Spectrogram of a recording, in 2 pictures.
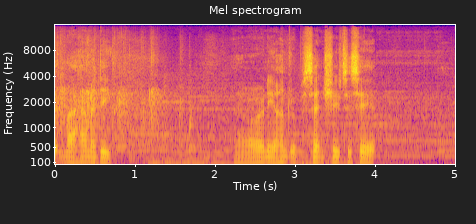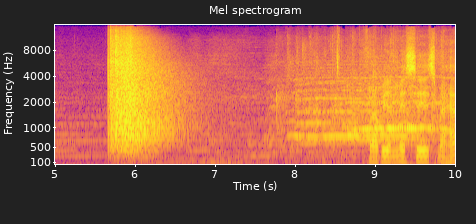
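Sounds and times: pistol shot ringing in hall: 0:05.7 - 0:06.9.

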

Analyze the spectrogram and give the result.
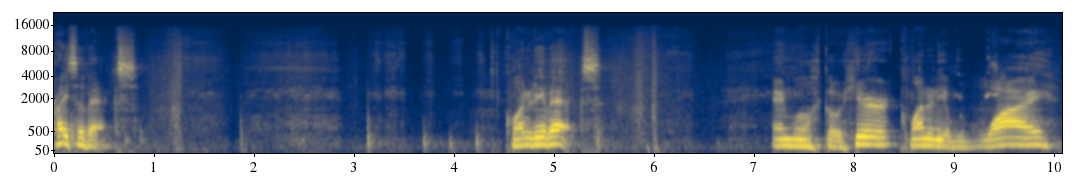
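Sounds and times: marker rubbing on whiteboard: 0:01.3 - 0:05.4.

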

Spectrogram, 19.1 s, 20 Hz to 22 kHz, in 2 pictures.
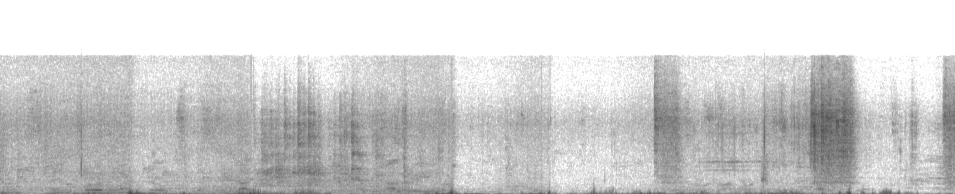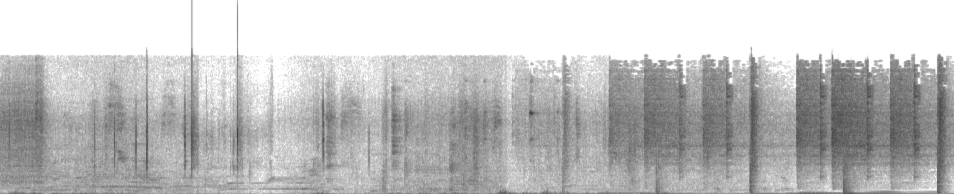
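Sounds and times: wind rumble on microphone: 0:00.0 - 0:11.6, 0:12.6 - 0:16.8
people talking indistinctly: 0:06.6 - 0:19.0.

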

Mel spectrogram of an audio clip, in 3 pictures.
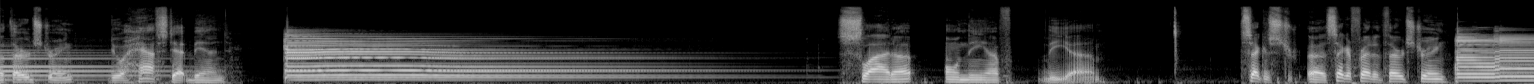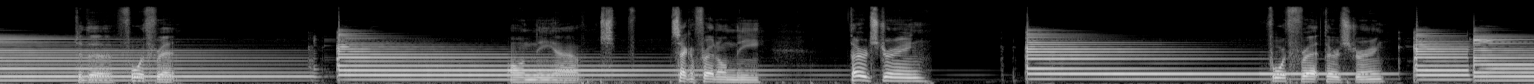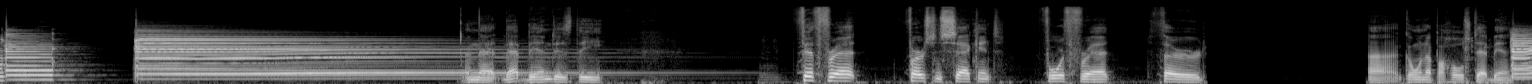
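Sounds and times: electric guitar note ringing: 0:00.0 - 0:08.4, 0:14.6 - 0:38.7, 0:45.7 - 0:46.0
electric guitar double stop: 0:32.0 - 0:38.6.

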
